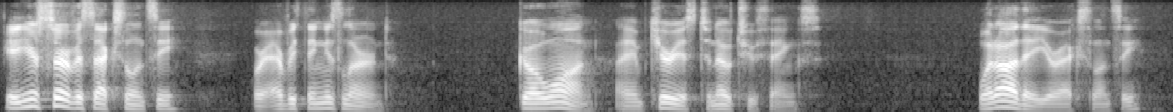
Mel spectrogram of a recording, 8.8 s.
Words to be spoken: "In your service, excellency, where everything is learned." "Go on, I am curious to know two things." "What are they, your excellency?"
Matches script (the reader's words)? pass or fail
pass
